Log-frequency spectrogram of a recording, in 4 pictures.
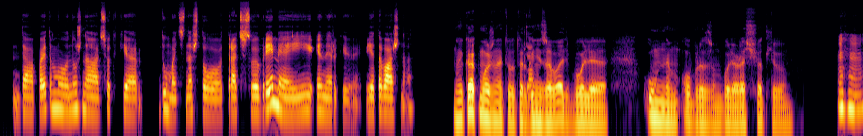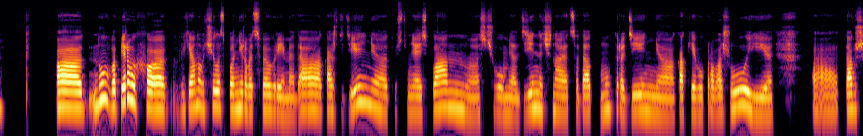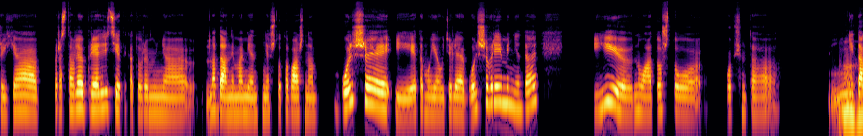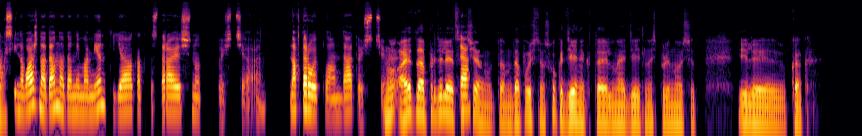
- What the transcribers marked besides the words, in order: tapping
- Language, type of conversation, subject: Russian, podcast, Как вы выбираете, куда вкладывать время и энергию?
